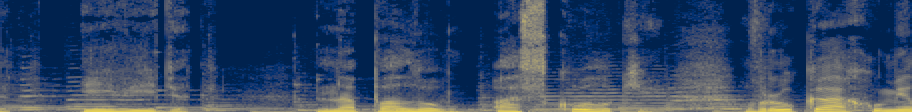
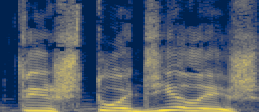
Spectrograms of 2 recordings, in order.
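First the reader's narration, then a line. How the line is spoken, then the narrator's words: Parents shouting together. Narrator (Russian): закричали мама с папой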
